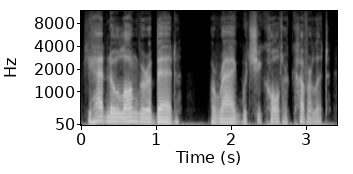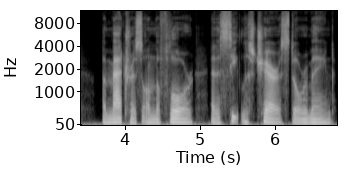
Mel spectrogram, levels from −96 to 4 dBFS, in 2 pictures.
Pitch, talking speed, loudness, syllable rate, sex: 105 Hz, 210 wpm, -22 LUFS, 5.6 syllables/s, male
